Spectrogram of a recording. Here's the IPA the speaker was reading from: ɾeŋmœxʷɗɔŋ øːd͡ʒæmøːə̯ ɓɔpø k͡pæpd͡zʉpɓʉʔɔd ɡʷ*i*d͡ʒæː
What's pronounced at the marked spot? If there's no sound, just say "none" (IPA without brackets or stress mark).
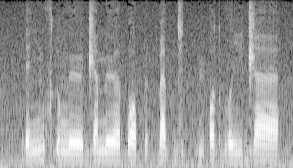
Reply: iː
